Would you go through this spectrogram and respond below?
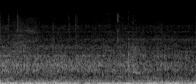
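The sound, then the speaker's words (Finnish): A steady engine rumble from a 40-year-old bus, deep and continuous with a broad noisy hiss on top and no pauses or speech. “Sankarimme saapuvat lähelle kartanoa ja 40 vuosis bussit eivät ihan perille asti saavu, joten joutuvat kävelemään hieman pilvisessä säässä.”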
